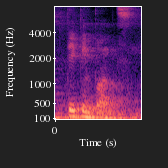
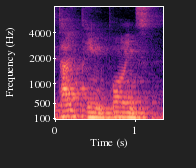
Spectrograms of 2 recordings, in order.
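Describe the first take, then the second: First: The first vowel sounds like 'it'. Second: The first vowel sounds like 'eye'. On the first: The speaker calls it right. "es tipping points" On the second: The speaker calls it wrong. "no se dice typing points"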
